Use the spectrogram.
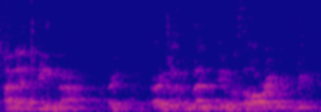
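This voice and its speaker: A woman's voice: mid-range voice, fairly even intonation, brisk, close to an everyday voice. A woman playing an obliging, offhand clerk at a down-and-out hotel in a 1950s-style radio drama, talking in a colloquial way. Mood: offhand, helpful. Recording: distant, very echoey hall with noise.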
